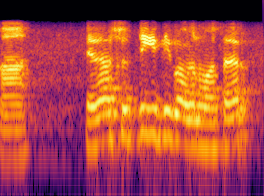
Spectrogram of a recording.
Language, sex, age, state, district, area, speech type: Tamil, male, 18-30, Tamil Nadu, Madurai, urban, conversation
